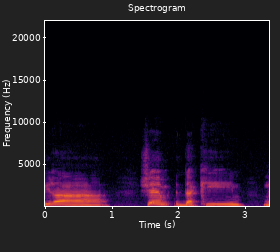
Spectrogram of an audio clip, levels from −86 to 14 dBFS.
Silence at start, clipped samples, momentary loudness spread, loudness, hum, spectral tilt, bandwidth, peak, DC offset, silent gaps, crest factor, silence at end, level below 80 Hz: 0 s; under 0.1%; 11 LU; -23 LUFS; none; -7.5 dB/octave; 8.2 kHz; -6 dBFS; under 0.1%; none; 18 dB; 0 s; -60 dBFS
